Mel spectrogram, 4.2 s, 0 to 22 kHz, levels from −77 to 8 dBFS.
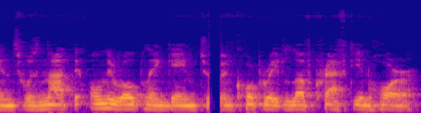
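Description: At 2.10 s, just after "game to", the speech drops out. This is a gap at a join of encoded pieces. It lasts about 117 ms and ends at 2.22 s. The audio was encoded in separate segments, and the join was never trimmed. The encoder's start-up delay and the padding of the previous segment's last frame both survive as silence. The codec smears the edges of the gap. The speech then resumes exactly where it stopped.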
